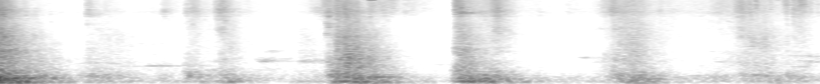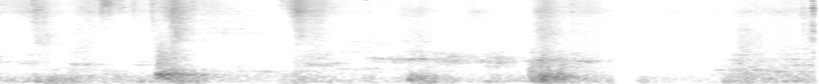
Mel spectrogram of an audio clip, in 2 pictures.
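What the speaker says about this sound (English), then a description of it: "I'm going to close the door because I hear so many voices." A door pushed shut indoors with a few dull thuds and bumps among faint background voices and room noise, closing in short separate knocks rather than one loud slam.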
